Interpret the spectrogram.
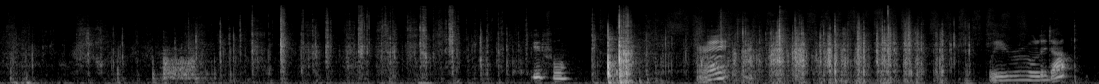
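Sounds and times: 
paper tearing and crinkling: 0.8s - 5.4s, 6.3s - 10.2s
speech: 5.4s - 5.8s, 7.0s - 7.6s, 9.9s - 10.8s.

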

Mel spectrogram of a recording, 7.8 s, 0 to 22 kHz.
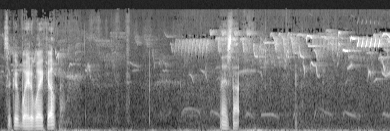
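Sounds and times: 
faint bird calls: 0.0s - 7.7s
wren singing rapid repeated notes: 0.0s - 7.7s
speech: 0.1s - 1.4s, 4.4s - 5.1s.

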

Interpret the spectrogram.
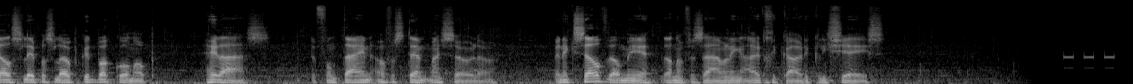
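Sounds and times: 
speech: 0.0s - 8.9s
steady telephone tone: 10.6s - 11.3s.

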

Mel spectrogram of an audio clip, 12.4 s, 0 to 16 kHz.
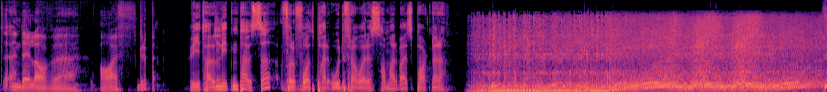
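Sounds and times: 
speech: 0.0s - 7.6s
1957 Chevy V8 engine idling and revving: 7.0s - 12.4s.

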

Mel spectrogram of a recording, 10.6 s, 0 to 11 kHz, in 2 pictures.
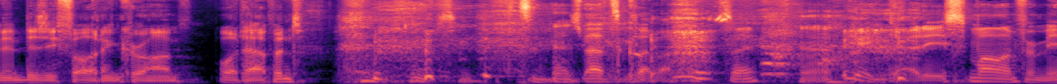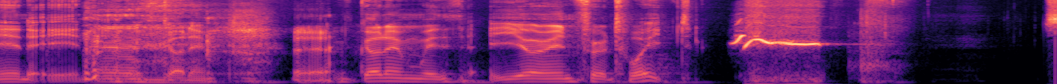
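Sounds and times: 
speech: 0.0s - 9.4s
breathy rush: 1.6s - 4.7s, 5.8s - 6.8s
laughter: 1.7s - 7.2s
short steady high whistle tone: 8.9s - 9.6s.

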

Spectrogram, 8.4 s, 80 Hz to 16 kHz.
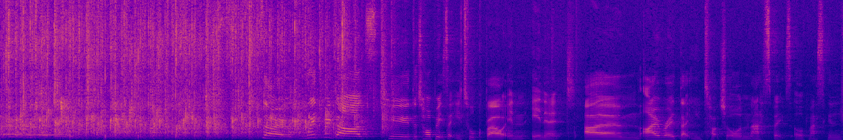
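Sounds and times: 
small group clapping: 0.0s - 4.0s
speech: 2.6s - 8.4s.

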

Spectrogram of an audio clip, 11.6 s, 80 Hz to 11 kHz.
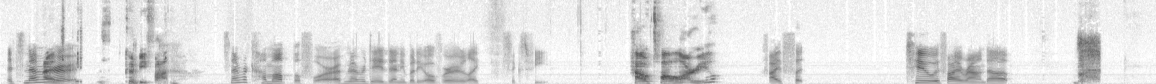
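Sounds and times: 
speech: 0.2s - 5.6s, 6.3s - 8.1s, 9.1s - 11.0s
sneeze: 10.8s - 11.0s.

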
